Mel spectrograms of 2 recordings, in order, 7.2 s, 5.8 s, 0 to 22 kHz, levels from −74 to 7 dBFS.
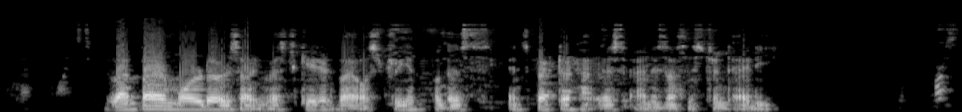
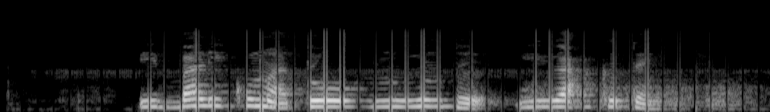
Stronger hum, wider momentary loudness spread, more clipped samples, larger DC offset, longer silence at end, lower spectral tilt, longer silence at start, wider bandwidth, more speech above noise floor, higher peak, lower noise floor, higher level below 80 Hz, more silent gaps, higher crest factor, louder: neither; about the same, 14 LU vs 16 LU; neither; neither; about the same, 0.15 s vs 0.25 s; second, -5.5 dB/octave vs -8.5 dB/octave; second, 0.8 s vs 1.05 s; first, 9.2 kHz vs 7.2 kHz; first, over 75 dB vs 42 dB; about the same, 0 dBFS vs 0 dBFS; first, under -90 dBFS vs -57 dBFS; about the same, -52 dBFS vs -48 dBFS; neither; about the same, 16 dB vs 16 dB; about the same, -16 LUFS vs -16 LUFS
